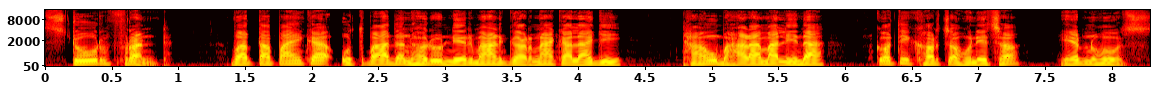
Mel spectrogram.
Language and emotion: Nepali, neutral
